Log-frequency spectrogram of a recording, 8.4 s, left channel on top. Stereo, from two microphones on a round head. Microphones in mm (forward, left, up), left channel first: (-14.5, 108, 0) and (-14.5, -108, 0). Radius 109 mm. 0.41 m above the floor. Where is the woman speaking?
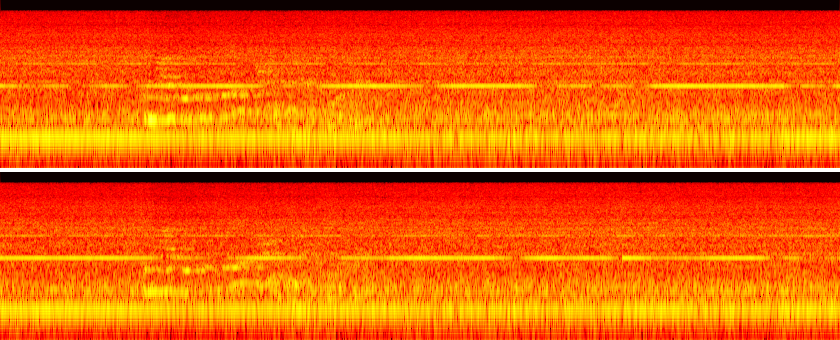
35° left (ahead or behind), 6.5 m; by 3.7 s 25° left (ahead or behind), 6.5 m.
